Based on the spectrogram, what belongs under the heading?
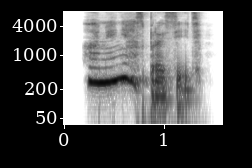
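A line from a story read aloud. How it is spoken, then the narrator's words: Slightly indignant exhale. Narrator (Russian): чуть возмущенно выдохнула я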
